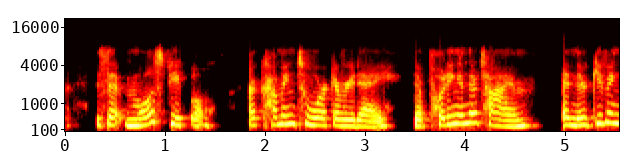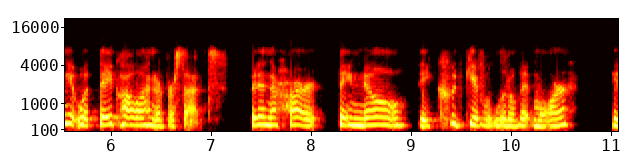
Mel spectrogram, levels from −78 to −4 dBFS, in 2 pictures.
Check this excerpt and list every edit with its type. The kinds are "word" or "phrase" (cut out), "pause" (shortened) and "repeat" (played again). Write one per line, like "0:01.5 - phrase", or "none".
none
